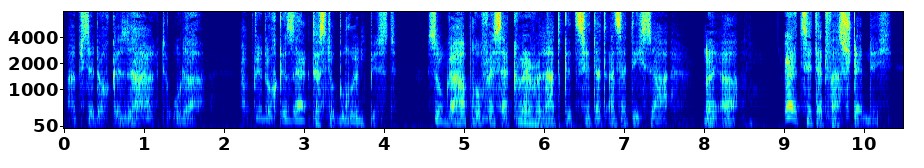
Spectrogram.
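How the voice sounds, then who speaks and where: Male reader as big kindly man, husky voice, hearty, colloquial clipped phrases, storybook character. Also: mid-range voice, sing-song, unhurried, fairly bright tone, no echo, studio quality, voice pushed down, exaggerated voice. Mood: smug, amused. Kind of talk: audiobook character voice.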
